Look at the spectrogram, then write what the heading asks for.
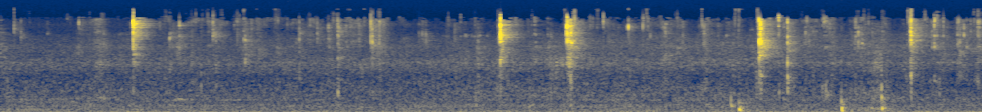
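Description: Close-miked chewing of braised pork offal: wet, squishy mouth smacks and small clicks at irregular intervals, with a few sharper ones near the end, over a low steady hum.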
